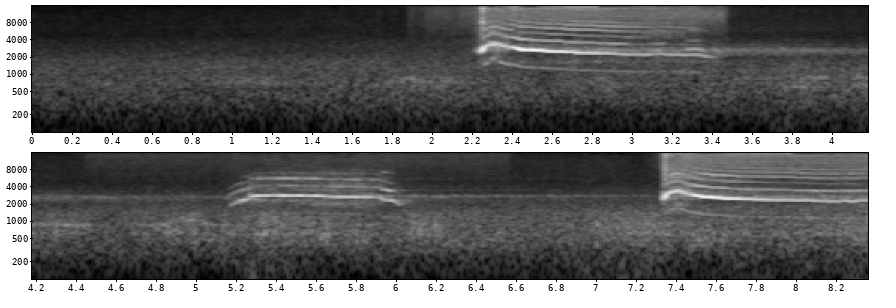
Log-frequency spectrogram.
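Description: A bird's high cry, heard three times over a steady rushing noise; each call lasts about a second and falls in pitch, the middle one rising first.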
